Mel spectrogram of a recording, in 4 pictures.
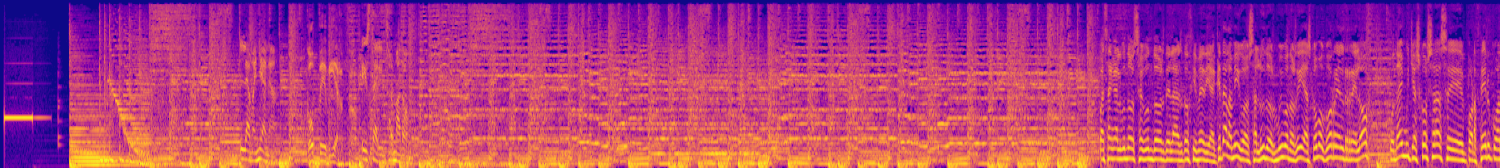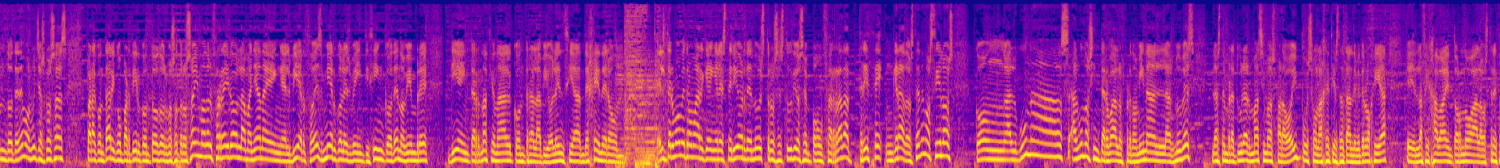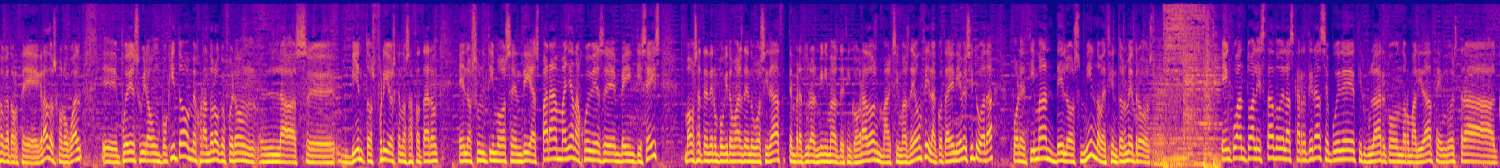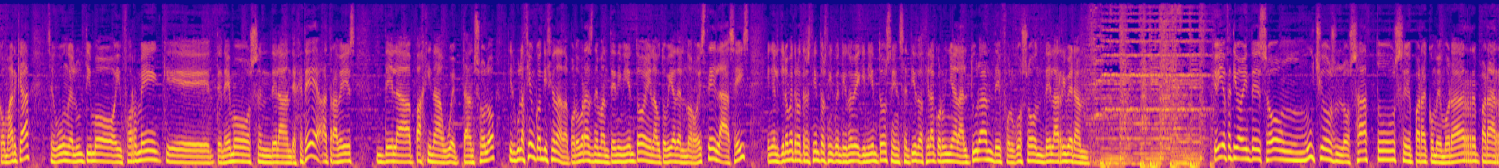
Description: AUDIO: Presentación, avance informativo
